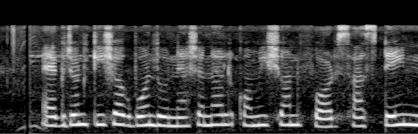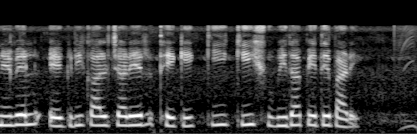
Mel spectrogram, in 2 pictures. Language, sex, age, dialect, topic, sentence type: Bengali, female, 18-24, Standard Colloquial, agriculture, question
